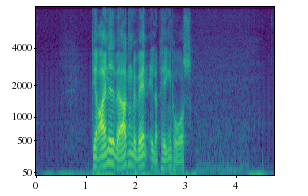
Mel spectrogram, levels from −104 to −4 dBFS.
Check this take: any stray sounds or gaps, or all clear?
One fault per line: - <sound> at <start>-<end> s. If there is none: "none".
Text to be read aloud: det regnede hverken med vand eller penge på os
none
